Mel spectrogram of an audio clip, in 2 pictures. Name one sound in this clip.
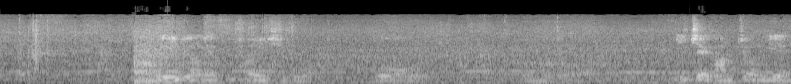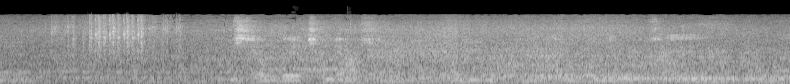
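A middle-aged man speaks formally into a microphone, heard through a loudspeaker outdoors.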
